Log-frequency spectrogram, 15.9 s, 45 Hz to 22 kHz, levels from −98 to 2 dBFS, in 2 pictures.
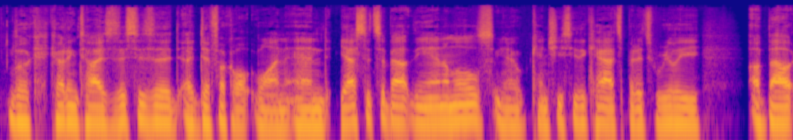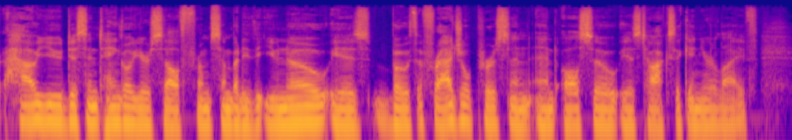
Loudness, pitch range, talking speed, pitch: -23 LUFS, 90-105 Hz, 180 wpm, 95 Hz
